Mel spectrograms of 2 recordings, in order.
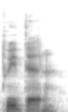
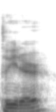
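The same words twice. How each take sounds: First: The word is pronounced with Spanish sounds. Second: The word is pronounced with English sounds. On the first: "Si lo españolizo, digo Twitter" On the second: "digo Twitter en lugar de"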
